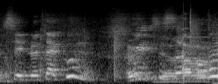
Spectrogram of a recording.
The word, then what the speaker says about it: Takoum: Elle dit pas le nom parce qu'elle n'arrive pas à le prononcer. C'est le Takoum.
